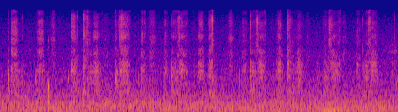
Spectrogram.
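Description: Pen or pencil writing on paper, a steady run of scratchy strokes close by with no talk, during a classroom lesson on making an inference.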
